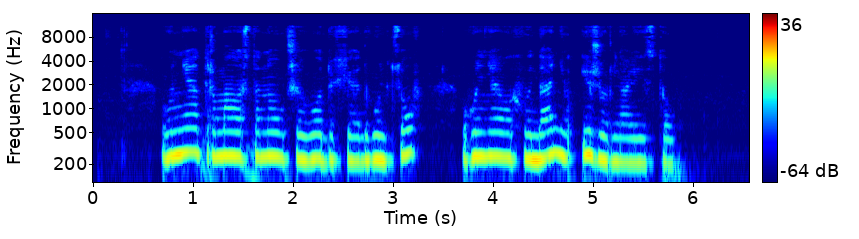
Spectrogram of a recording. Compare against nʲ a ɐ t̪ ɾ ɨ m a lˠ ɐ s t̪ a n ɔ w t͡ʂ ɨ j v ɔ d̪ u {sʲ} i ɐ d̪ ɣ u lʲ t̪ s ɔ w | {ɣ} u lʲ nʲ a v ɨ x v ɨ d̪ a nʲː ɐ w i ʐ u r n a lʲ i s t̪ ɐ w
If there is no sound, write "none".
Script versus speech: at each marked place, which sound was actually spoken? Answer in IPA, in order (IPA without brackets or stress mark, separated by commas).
xʲ, ɣ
